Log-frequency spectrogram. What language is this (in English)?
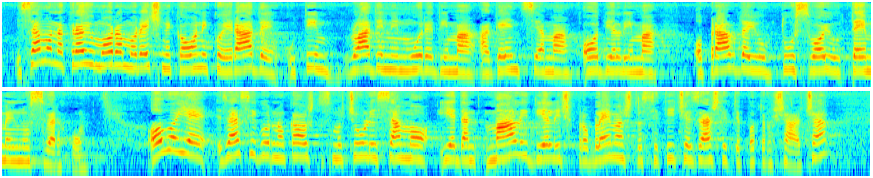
Croatian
